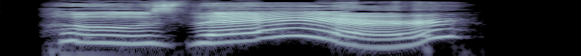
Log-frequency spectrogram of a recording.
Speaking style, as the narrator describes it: called out a kindly old voice

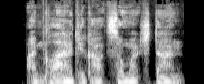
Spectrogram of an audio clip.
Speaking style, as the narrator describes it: quietly encouraged

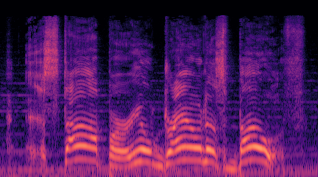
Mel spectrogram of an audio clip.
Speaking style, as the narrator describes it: he shouted to the city man

